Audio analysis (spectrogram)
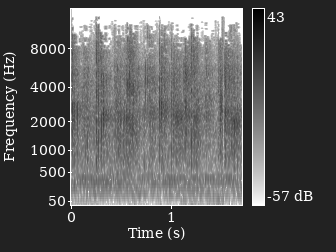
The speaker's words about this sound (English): Clap your hands.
